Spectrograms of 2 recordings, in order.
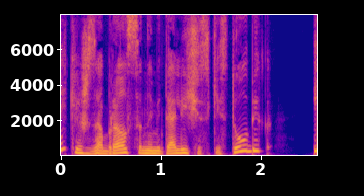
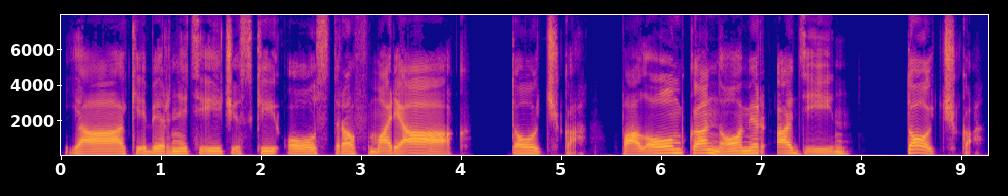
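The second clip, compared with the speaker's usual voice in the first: thick, deep bass voice with slow, measured words; 4 semitones lower than usual. Narrator reads the cybernetic island answering the little fidget; deep bass voice, slow words. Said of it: "густой, басовитый голос. Медленно выговаривая слова".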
